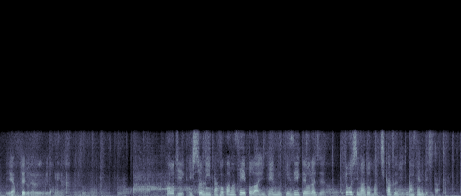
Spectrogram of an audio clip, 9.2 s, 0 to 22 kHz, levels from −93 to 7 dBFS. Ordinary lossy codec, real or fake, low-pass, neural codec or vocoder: none; fake; 7.2 kHz; codec, 16 kHz in and 24 kHz out, 0.6 kbps, FireRedTTS-2 codec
